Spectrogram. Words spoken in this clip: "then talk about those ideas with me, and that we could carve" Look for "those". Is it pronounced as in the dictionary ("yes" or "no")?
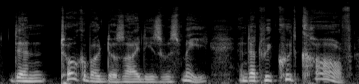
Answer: yes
